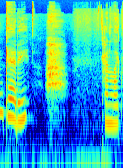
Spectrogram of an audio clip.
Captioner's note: Sue blowing onto glasses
